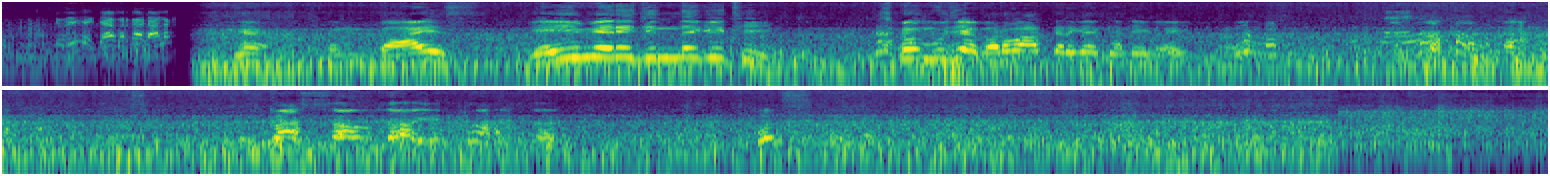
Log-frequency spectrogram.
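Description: A motor scooter engine hums steadily as it rides along.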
